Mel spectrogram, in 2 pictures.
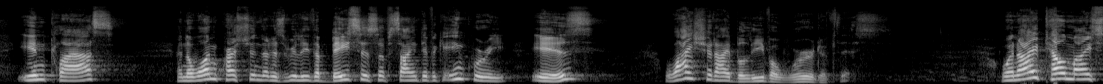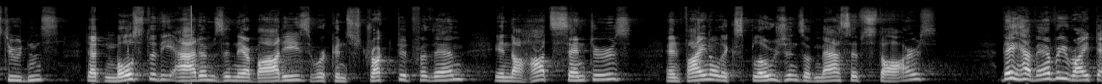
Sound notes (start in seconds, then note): none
